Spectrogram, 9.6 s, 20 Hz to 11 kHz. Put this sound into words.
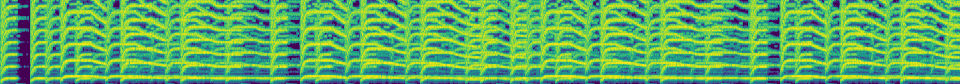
Square Bubble Lead
Square lead from an unfinished song. Created using the 'BS Famous bubble sound' from the 'ASDR Sounds Dub All The Steps Vol. 2' sound pack for Massive, as well as some simple echo.
If you use this in a song, I request that you link the song in the comments. I like seeing how the things I make are used. :D
loops, Synthesizer, EDM, loop, synth, 8-bit, 100BPM, Solo, electronic, Electric, hook, Lead, key-of-C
